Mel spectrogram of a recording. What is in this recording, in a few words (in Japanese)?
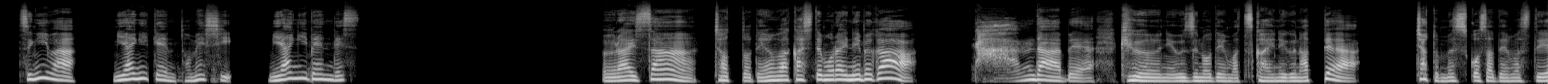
宮城弁; 方言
